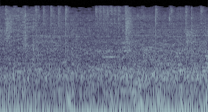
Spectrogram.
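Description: Steady low rumble of road traffic and vehicles.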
